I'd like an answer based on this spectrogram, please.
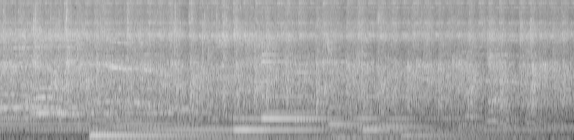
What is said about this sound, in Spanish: Más fuerte ese aplauso a Jesús esta mañana.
